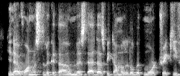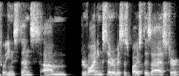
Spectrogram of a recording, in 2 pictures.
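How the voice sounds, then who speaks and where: A man with a non-native accent speaks fairly quickly at a fairly low pitch with a dark, mellow tone, hardly pausing. His intonation is monotone and flat, his loudness very even. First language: not English. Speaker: disaster trauma researcher. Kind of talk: interview. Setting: podcast interview.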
